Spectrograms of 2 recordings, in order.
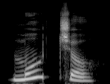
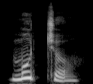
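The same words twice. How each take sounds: First: "Mucho" slower, in two clear syllables; "Mucho" with a lengthened u; careful pronunciation demo. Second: Said in the usual way. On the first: Shown as a demonstration. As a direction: draw out "Mucho" slightly for learners. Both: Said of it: "try pronouncing these words".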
